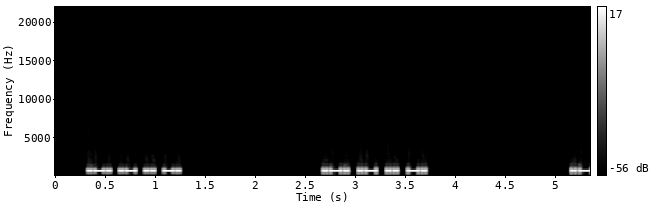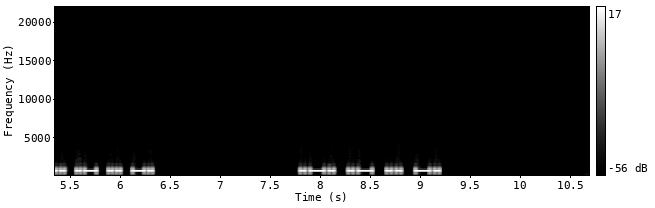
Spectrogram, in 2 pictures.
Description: Morse code, heard as a keyed tone, about 35 wpm, 700 Hz. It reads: RAIN RAIN RAIN RAIN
